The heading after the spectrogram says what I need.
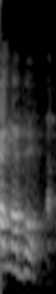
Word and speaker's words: Palabok: Palabok. The middle L is the most. There's the most inflection, the most involvement in the middle L. Palabok.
